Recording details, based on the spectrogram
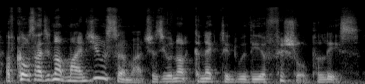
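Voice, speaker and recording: A man's voice: medium pitch, sing-song, fast talker, slightly rough. An actor playing a bland, slippery man of about thirty in a radio drama, with prim, evasive politeness. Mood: ingratiating, uneasy.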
